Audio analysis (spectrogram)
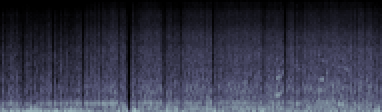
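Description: A car engine revving and accelerating, a loud steady drone with heavy wind buffeting close to the microphone.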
